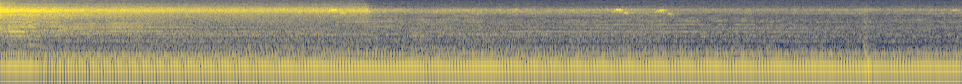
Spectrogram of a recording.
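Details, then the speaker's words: Loud, deep idle with an uneven puffing rasp from a substantial exhaust leak just behind the catalytic converter; no check engine light yet, heat felt from both sides as the exhaust warms. "a pretty substantial exhaust leak just behind the catalytic converter now it's not that supposed to check engine light yet"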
